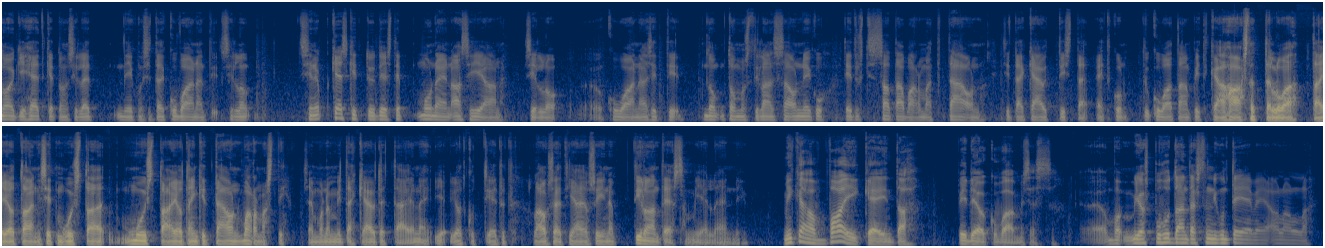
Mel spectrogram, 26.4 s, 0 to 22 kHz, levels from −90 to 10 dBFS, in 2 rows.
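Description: From 12.11 to 19.91 s, just after "käyttistä että kun kuvataan", automatic gain falling: the gain control judges the input too loud or its background noise too strong and eases it down by about 9 dB, with the background sinking along.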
